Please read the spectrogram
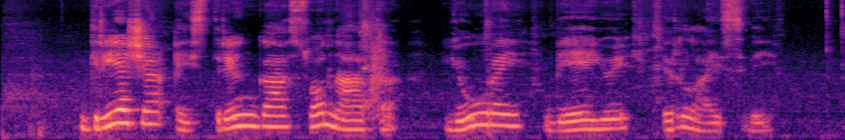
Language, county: Lithuanian, Vilnius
